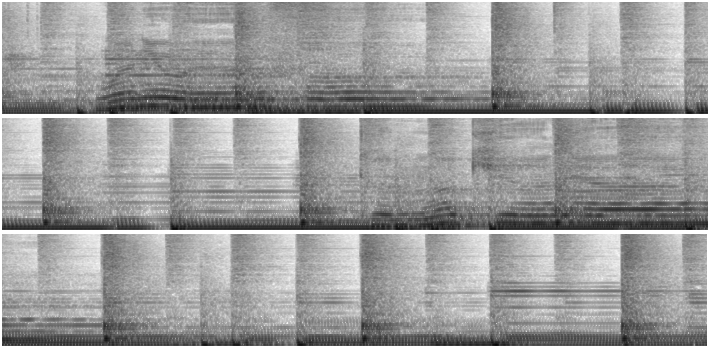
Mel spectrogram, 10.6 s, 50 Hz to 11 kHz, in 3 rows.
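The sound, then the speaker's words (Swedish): A 1992 alternative rock song recording plays steadily and loud, with a dense band sound of guitars, bass and regular drum hits keeping a moderate beat throughout, and no one talking over it. “Det här är alltså … från 1992 med ….”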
